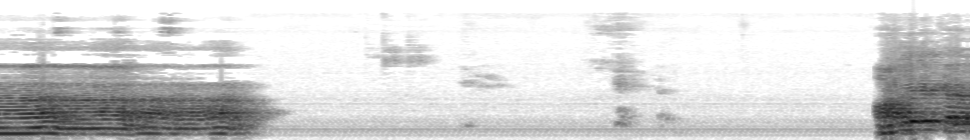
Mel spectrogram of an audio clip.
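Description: An elderly man speaks with animation through a microphone and loudspeakers.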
